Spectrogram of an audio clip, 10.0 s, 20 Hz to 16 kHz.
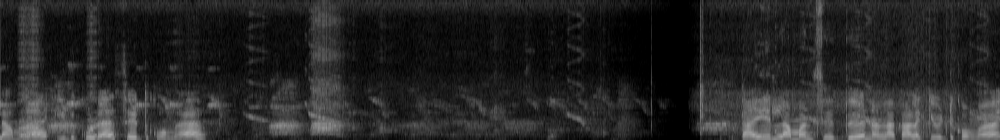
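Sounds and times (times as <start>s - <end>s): chirping bird calls: 0.0s - 10.0s.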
